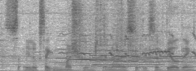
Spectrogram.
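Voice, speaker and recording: A young man from Malaysia giving casual live gameplay commentary, thinking aloud in a halting way. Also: on the low side, steady tone. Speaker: game streamer. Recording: game music behind the voice. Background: game music.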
